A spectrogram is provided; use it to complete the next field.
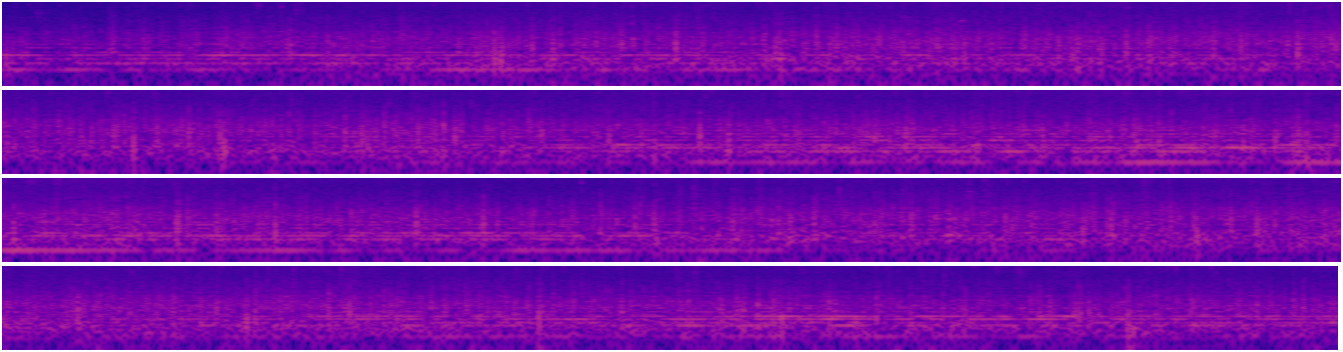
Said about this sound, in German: Es ist ruhig geworden um dich herum. Nur das Geräusch des Regens umgibt dich.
